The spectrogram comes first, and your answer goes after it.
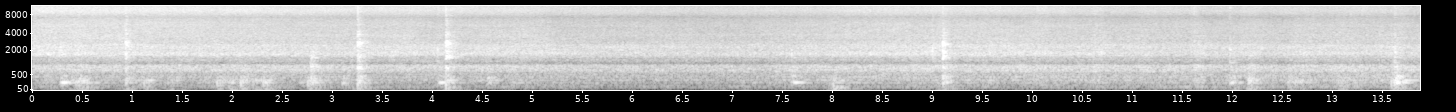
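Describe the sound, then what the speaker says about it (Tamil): Two medium tomatoes sautéing in a hot pan for a crab curry, a constant close hiss and sizzle with occasional soft clicks of stirring, no voices over it. "2 மீடியம் சைஸ் தக்காளி போட்டுட்டு கொஞ்சம் வதக்கி விட்டுக்கோங்க"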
